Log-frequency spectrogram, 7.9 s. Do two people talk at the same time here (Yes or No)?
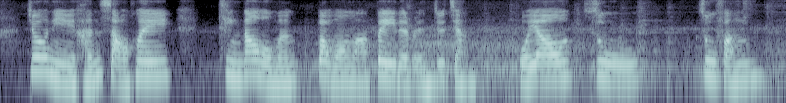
No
